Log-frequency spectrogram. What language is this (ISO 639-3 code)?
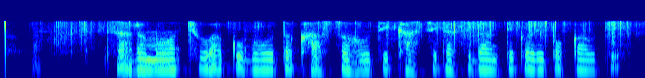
ori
